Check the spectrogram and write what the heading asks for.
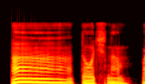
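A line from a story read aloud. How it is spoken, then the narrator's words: Drawn out, pouting. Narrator (Russian): поджав губки, протянула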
